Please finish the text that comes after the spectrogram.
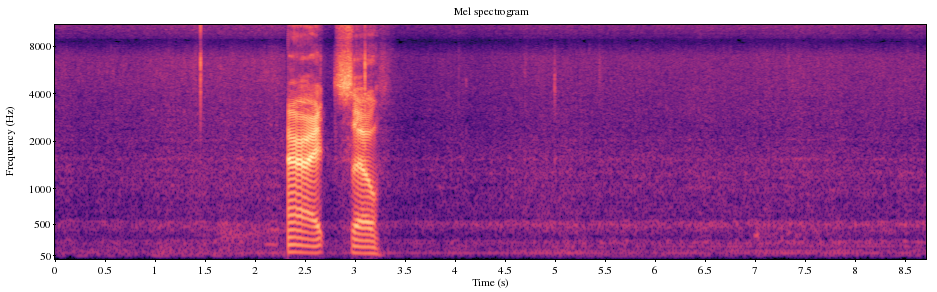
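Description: Honey bees hum faintly and steadily around a hive box in the background throughout. A person speaks briefly and close by partway through.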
